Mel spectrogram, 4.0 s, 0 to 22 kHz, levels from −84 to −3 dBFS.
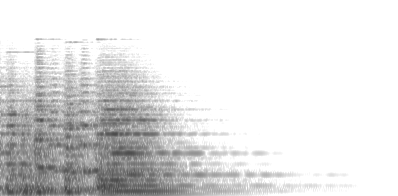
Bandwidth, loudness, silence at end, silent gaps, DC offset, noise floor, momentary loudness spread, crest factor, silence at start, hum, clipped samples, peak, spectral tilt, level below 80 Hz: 10 kHz; -29 LUFS; 1.85 s; none; under 0.1%; -85 dBFS; 16 LU; 18 dB; 0 s; none; under 0.1%; -14 dBFS; -6.5 dB/octave; -46 dBFS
